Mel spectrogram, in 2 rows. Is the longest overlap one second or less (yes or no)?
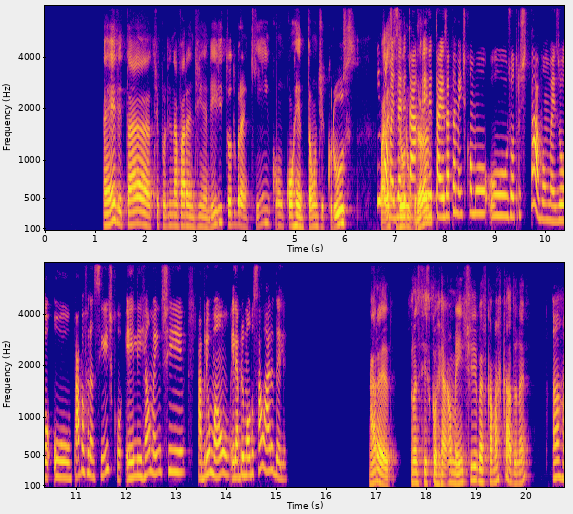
no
